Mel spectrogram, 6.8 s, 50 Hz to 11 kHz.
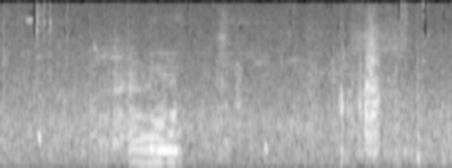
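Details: Five-month-old Siberian Husky puppies Wolf, Chloe and Bandit play with two-year-old Gibson and three-year-old surrogate mother Harley in summer 2008. A single drawn-out, harmonic whine-howl lasts under a second, surrounded by faint scuffling and brief clicks.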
